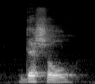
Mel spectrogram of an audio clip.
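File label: "Dessel", Dutch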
